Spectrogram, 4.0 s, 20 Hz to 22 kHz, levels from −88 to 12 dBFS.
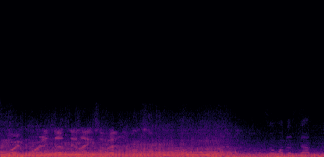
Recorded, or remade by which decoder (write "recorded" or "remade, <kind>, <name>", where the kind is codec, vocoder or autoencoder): remade, autoencoder, DAC-VAE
